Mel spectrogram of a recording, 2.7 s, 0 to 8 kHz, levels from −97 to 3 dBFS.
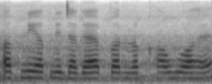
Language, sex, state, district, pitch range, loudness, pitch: Hindi, female, Haryana, Jhajjar, 205-220 Hz, -18 LUFS, 210 Hz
